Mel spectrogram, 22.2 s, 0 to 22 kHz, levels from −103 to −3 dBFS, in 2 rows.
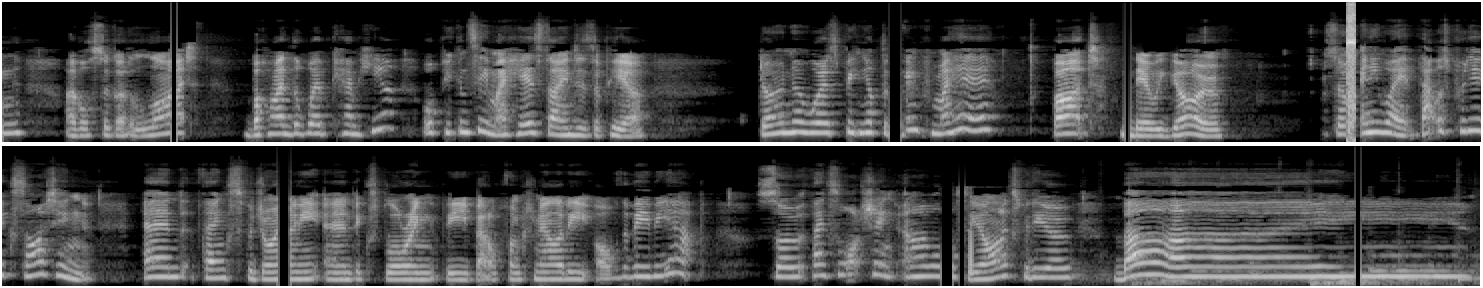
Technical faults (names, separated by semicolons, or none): corrupt frame muted; corrupt frame decoded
